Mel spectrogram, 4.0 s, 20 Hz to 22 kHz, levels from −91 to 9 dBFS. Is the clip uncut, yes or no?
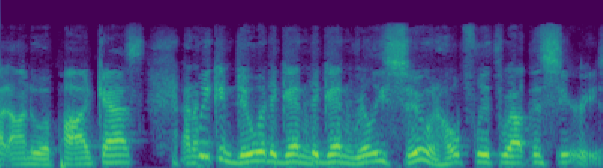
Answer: no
